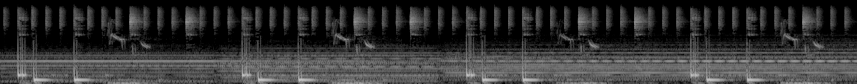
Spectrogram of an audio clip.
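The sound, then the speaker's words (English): Short, repeated bird chirps ring out over a steady electronic beat with deep bass pulses, the calls woven into the music's regular rhythm and no voices present. “It's an exploration of birdsong, nature, and electronic music.”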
